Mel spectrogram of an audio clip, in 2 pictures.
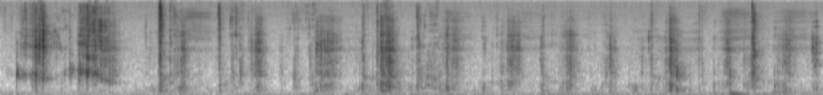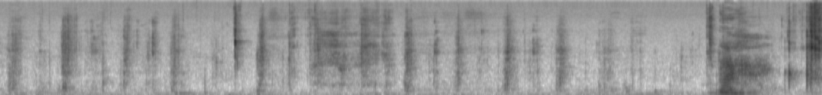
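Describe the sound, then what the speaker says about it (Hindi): Kurkure snacks from a local fast food corner crunch loudly and repeatedly as someone bites and chews them up close, with a few quiet vocal sounds in between. "ये पहली बार ट्राई कर रहा हूँ उनके कुरकुरे"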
